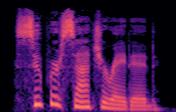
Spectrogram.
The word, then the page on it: supersaturated: British English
